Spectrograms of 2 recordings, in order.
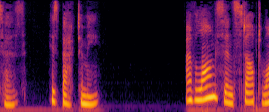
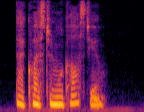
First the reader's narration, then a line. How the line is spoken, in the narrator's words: he says softly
